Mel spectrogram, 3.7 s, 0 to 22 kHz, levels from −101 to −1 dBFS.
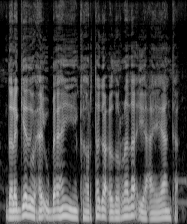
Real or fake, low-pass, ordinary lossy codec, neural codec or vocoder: real; none; none; none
